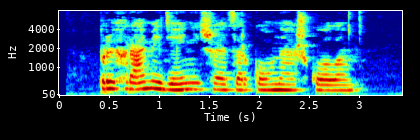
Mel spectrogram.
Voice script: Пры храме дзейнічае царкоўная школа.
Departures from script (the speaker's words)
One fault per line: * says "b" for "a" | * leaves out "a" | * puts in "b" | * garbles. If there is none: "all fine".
all fine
